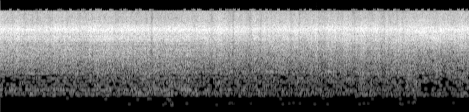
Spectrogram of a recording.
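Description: Rava dosa batter sizzles loudly on a hot oiled pan with onions, a steady dense hiss holding at the same level throughout with no pauses.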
